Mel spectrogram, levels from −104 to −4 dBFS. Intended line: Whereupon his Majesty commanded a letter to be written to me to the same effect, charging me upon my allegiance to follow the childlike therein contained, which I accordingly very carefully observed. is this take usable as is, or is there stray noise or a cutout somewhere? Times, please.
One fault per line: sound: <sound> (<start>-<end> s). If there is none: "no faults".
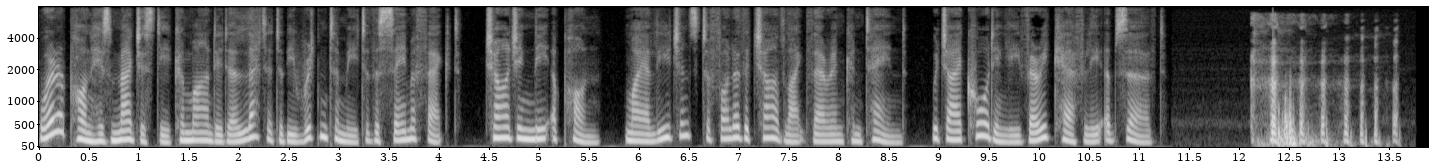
sound: laugh (12.1-13.7 s)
